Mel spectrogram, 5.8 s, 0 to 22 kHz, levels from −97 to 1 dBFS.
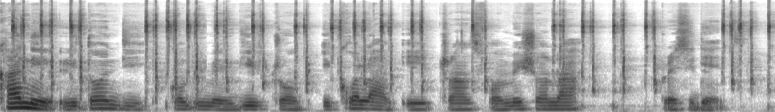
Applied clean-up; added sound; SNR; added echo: none; Typing; 2 dB; none.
